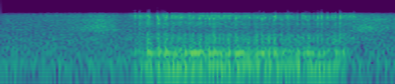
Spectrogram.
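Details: English Bulldog indoors giving a short, low rumbling snort or growl, about one second long, rough and noisy with a steady throaty texture, rising abruptly and fading at the end.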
